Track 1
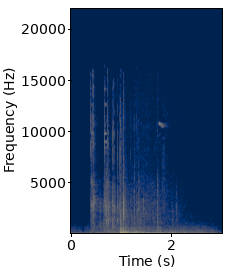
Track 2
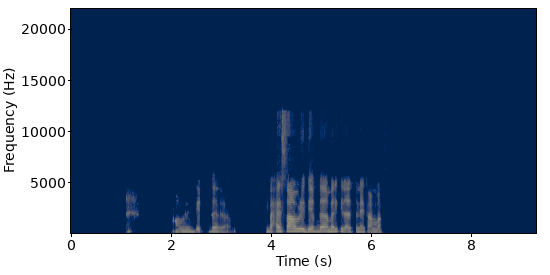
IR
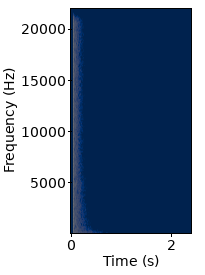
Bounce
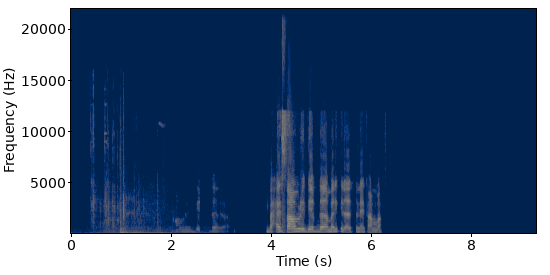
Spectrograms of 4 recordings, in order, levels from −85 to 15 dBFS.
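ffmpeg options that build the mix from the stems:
-filter_complex "[0:a]lowshelf=frequency=410:gain=-8.5,asplit=2[link_01][link_02];[link_02]adelay=4.1,afreqshift=1.3[link_03];[link_01][link_03]amix=inputs=2:normalize=1,volume=-7dB[link_04];[1:a]lowshelf=frequency=170:gain=-11.5,crystalizer=i=3:c=0,aeval=exprs='0.422*(cos(1*acos(clip(val(0)/0.422,-1,1)))-cos(1*PI/2))+0.0473*(cos(4*acos(clip(val(0)/0.422,-1,1)))-cos(4*PI/2))':channel_layout=same,volume=-4.5dB,afade=type=in:start_time=3.19:duration=0.48:silence=0.251189,asplit=2[link_05][link_06];[link_06]apad=whole_len=134207[link_07];[link_04][link_07]sidechaincompress=threshold=-56dB:ratio=3:attack=34:release=208[link_08];[link_08][link_05]amix=inputs=2:normalize=0"

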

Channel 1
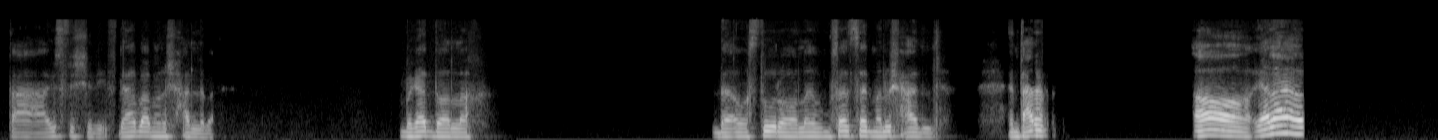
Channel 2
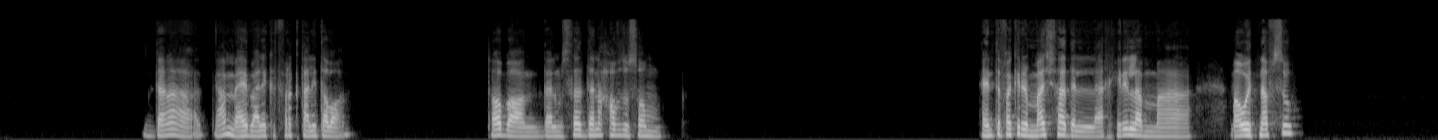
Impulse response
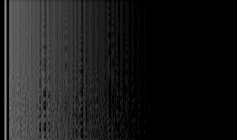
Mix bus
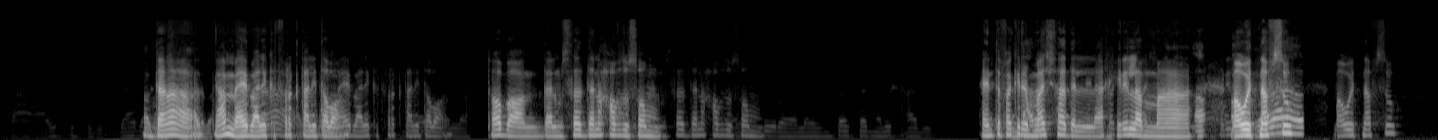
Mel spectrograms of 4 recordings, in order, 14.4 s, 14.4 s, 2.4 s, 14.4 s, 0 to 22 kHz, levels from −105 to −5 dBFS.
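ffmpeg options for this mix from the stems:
-filter_complex "[0:a]volume=-17dB[link_01];[1:a]volume=6dB,afade=type=in:start_time=0.93:duration=0.23:silence=0.251189,afade=type=out:start_time=2.29:duration=0.66:silence=0.446684,afade=type=in:start_time=11.22:duration=0.63:silence=0.421697,asplit=3[link_02][link_03][link_04];[link_03]volume=-21.5dB[link_05];[link_04]apad=whole_len=634168[link_06];[link_01][link_06]sidechaingate=range=-33dB:threshold=-58dB:ratio=16:detection=peak[link_07];[link_05]aecho=0:1:1030:1[link_08];[link_07][link_02][link_08]amix=inputs=3:normalize=0,equalizer=frequency=260:width=4.2:gain=-5"

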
